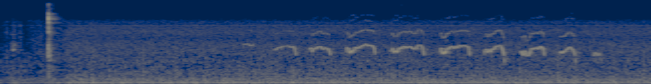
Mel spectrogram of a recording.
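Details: Baby pet guinea pig named Tio, still scared and learning to trust its owners, crying indoors: a run of about nine short rising-then-falling whistles, evenly spaced, after a sharp click at the start.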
